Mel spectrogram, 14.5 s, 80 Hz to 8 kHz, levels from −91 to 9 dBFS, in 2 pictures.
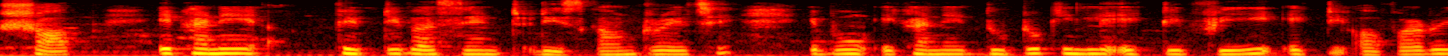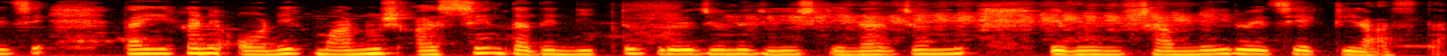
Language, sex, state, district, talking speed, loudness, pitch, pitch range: Bengali, female, West Bengal, Dakshin Dinajpur, 130 wpm, -26 LUFS, 200 Hz, 185-220 Hz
